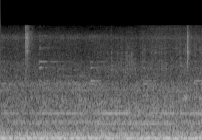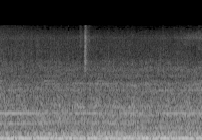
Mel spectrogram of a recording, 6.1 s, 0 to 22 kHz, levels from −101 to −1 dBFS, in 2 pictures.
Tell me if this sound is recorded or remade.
recorded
